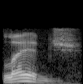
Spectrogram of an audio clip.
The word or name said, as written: ledge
